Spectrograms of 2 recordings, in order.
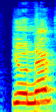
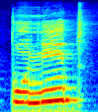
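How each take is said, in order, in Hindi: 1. यह pyoo-net जैसा बोला जाता है, y-glide के साथ। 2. यह poo-neet जैसा बोला जाता है, दूसरा स्वर लंबा। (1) "प्यूनेट स्क्वायर और पनेट स्क्वायर" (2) "इसे पुनीत प्रोनाउंस नहीं करेंगे हम"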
